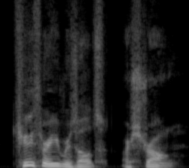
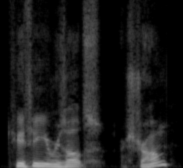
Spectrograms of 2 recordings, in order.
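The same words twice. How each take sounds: First: Strong dropping down at the end; falling tune on strong, firm period; firm statement. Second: Strong rising up at the end; rising question tune on strong; asking it as a question. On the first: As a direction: land it like a fact. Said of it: "then as a statement". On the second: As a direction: say it like you're unsure of it. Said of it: "say it first as a question". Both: Shown as a demonstration.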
